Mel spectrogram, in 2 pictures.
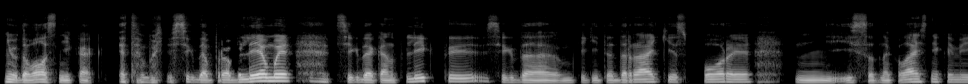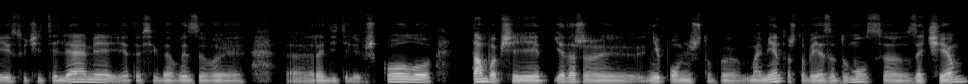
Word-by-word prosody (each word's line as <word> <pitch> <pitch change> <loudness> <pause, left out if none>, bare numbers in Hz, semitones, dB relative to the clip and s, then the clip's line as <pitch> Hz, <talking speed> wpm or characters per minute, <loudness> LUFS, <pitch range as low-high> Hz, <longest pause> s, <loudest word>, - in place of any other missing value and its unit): не 120 - +4
удавалось 105 +2 +4
никак. 95 -1 -2 0.2
Это 105 - -4
были 100 -2 -6
всегда 110 -4 -1
проблемы, 145 +12 +7 0.4
всегда 105 0 +1
конфликты, 140 - 0
всегда, 100 -7 0
м, 95 +2 -5
какие-то 95 0 -5
драки, 115 +3 +1
споры. 115 +1 0 0.4
М, 95 -1 0
и 95 +2 -3
с 100 - -8
одноклассниками, 110 +4 -2
и 105 - -1
с 100 - -15
учителями. 110 +5 -1
И - - -6
это 95 -1 -5
всегда 95 -2 -4
вызовы, 90 -1 -3 0.4
э, 80 +2 -8
родителей 95 -4 -4
в - - -16
школу. 120 -4 +2 0.3
Там 125 +1 +6
вообще, 105 -3 +1 0.2
и 95 - -6
я 110 -1 -1
даже, 105 0 -1
э, 90 -4 -2
не 105 0 +1
помню, 100 -2 -1
чтобы 90 -2 -7
момента, 105 - -1
чтобы 100 -3 -5
я 95 - +2
задумался, 100 -1 -4
зачем 100 +6 0
100 Hz, 135 wpm, -24 LUFS, 95-115 Hz, 0.4 s, проблемы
